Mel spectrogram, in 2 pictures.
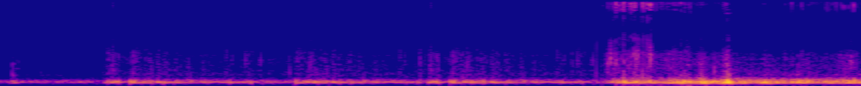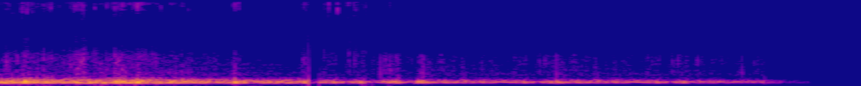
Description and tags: Sound of a PB&J; sandwich being taken out of a bag re-mixed to sound like a parachute opening during skydiving.
air, parachute, remix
